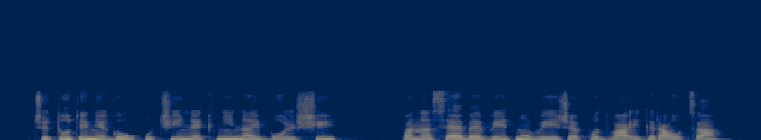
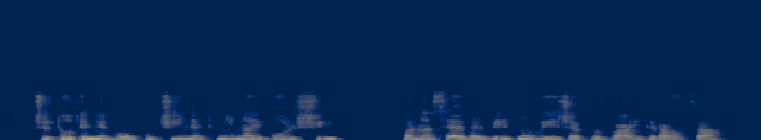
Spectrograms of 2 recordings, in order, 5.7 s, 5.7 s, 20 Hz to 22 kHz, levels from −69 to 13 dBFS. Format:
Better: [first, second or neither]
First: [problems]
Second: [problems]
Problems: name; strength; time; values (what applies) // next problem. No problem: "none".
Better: first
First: none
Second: noise reduction (neural mask model DeepFilterNet 3)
